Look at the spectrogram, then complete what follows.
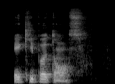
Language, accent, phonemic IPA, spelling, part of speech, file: French, France, /e.ki.pɔ.tɑ̃s/, équipotence, noun, LL-Q150 (fra)-équipotence.wav
- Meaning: equipotency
